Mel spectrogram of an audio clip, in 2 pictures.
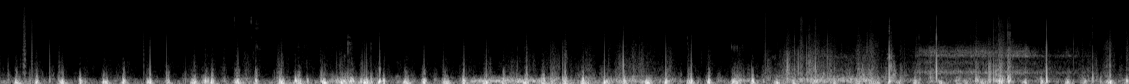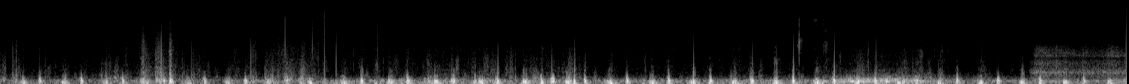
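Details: Rapid, steady low thumps of a heartbeat through a stethoscope, with brief faint tones in the background; heartbeat.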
